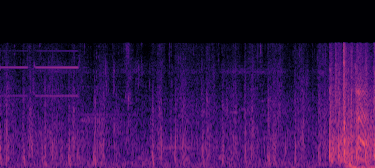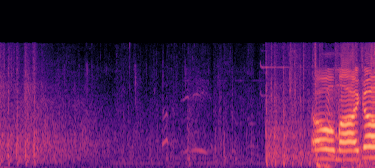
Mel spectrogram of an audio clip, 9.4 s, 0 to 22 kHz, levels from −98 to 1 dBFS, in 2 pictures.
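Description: Nothing is technically wrong with the clip, and no faults can be heard at any point in the audio.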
